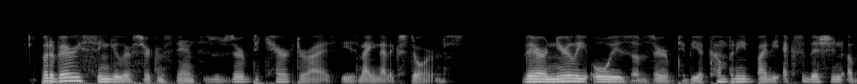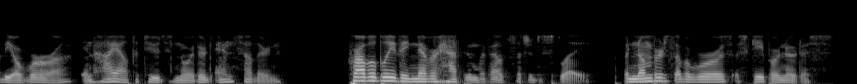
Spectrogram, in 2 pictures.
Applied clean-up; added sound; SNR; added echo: classical method log-MMSE.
